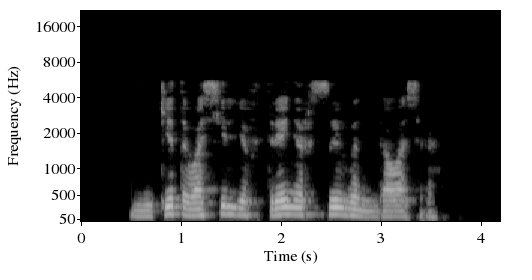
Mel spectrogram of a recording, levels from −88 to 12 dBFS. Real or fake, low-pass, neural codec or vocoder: real; 5.4 kHz; none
